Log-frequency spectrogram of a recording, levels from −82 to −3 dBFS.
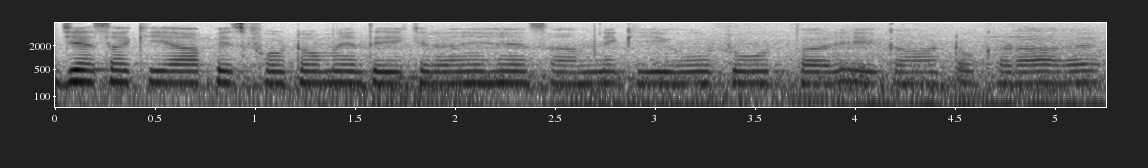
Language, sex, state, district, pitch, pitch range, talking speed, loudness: Hindi, female, Maharashtra, Chandrapur, 215 Hz, 210-220 Hz, 205 wpm, -19 LUFS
